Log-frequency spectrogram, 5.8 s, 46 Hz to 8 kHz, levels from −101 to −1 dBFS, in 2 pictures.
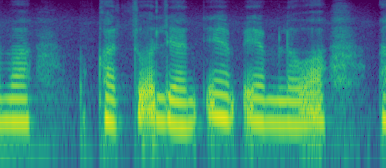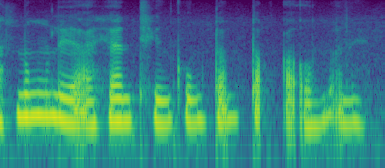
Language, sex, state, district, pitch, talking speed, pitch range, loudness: Mizo, female, Mizoram, Aizawl, 190 Hz, 205 wpm, 185-200 Hz, -18 LUFS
